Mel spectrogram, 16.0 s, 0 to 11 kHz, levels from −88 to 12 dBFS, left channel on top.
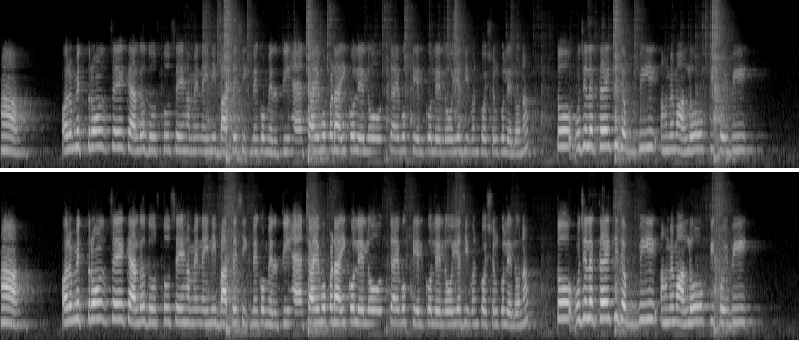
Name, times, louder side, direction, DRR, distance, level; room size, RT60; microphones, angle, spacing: voice 1, 0.0-0.4 1.2-10.6 11.1-14.9, right 4 dB, 35° right, 16 dB, 0.8 m, -22 dB
sound 1, 3.2-14.5, left 3 dB, 80° left, 6.1 m, -40 dB
29.0 x 24.5 x 8.5 m, 1.3 s
head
